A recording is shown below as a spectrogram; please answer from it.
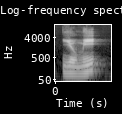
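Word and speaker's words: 弓: Yumi. Pretty sure it's accent. It's either accented on the last one or unacented.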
